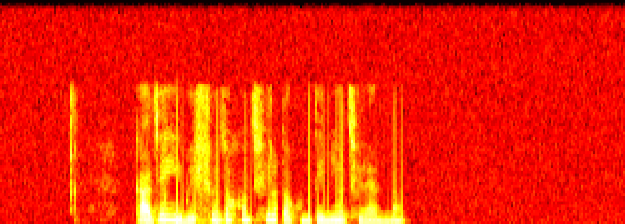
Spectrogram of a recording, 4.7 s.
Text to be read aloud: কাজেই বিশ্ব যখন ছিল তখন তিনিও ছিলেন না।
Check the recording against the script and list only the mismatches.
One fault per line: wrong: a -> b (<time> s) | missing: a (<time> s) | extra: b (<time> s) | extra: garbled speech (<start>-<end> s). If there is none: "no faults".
no faults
